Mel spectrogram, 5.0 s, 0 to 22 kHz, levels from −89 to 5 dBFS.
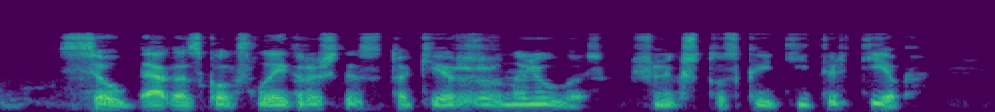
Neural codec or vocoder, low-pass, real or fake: codec, 16 kHz, 4 kbps, FreqCodec, larger model; 7.2 kHz; fake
